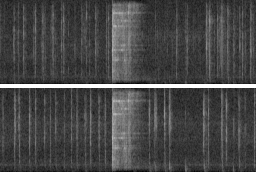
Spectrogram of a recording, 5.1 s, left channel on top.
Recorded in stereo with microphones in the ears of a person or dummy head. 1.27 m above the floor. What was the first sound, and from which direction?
Breaking glass, 10° right (ahead or behind).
